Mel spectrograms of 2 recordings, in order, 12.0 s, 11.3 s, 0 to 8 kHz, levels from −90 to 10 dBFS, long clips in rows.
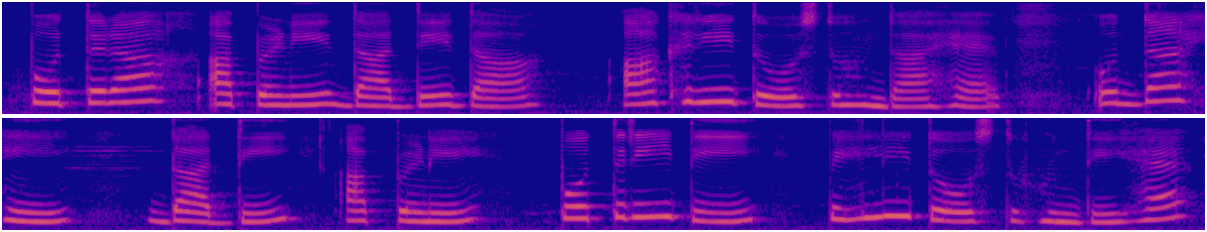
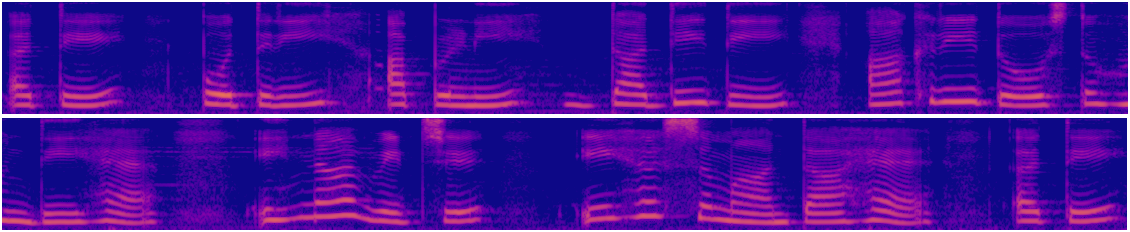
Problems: background sounds at intervals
